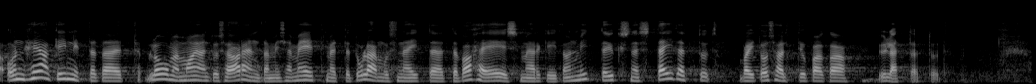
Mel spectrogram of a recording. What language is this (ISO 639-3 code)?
est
